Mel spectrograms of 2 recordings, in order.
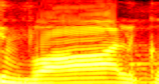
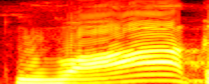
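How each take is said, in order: First: "वॉल्क" with an audible l before the k; wrongly sounded L. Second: "वॉक" with a long vowel straight into k; silent L. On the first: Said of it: "इसको वॉल्क नहीं पढ़ना". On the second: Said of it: "ये वॉक पढ़ना है". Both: Shown as a demonstration.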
